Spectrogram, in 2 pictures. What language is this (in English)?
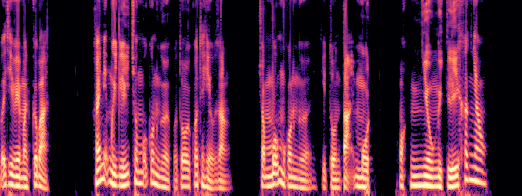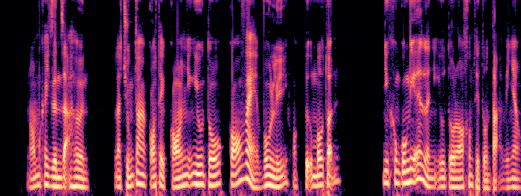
Vietnamese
